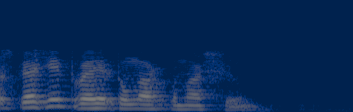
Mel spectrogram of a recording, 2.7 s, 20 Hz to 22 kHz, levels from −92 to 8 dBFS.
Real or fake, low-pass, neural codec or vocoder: fake; 3.6 kHz; codec, 16 kHz, 0.5 kbps, FunCodec, trained on Chinese and English, 25 frames a second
